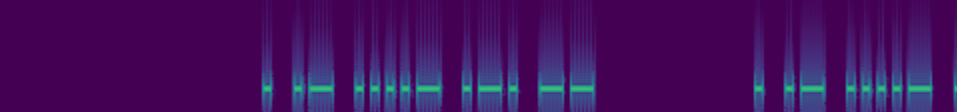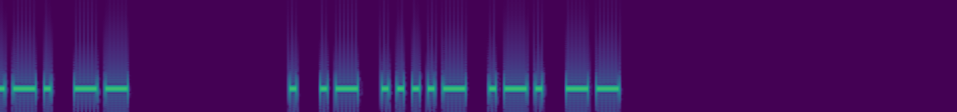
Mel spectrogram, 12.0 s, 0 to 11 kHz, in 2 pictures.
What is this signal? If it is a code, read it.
Morse code, heard as a keyed tone, about 25 wpm, 700 Hz. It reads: EA4RM EA4RM EA4RM
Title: DXCC-100 Call Signs - 5 Characters - Repeated 3x - 25wpm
